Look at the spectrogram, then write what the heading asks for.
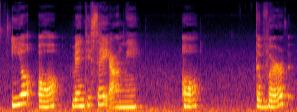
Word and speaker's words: ho: And yes, H, H is silent. Io, ho, tu, hai, lui, lei, ha, noi abbiamo, voi avete, loro hanno.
